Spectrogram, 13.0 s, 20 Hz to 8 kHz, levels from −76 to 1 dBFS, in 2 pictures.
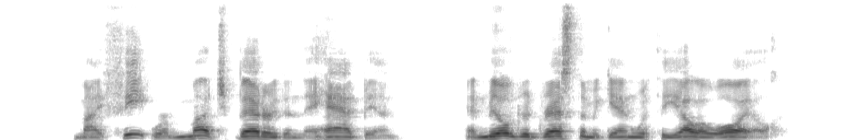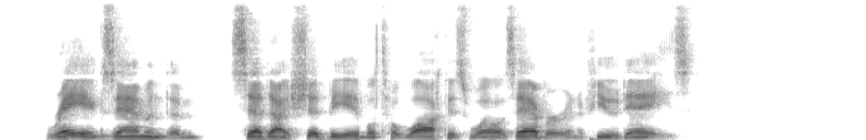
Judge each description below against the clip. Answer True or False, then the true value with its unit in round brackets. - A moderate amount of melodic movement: True (3.5 semitones)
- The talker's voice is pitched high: False (115 Hz)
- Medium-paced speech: True (170 wpm)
